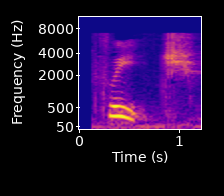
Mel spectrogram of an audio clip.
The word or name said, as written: fleech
